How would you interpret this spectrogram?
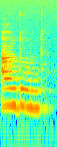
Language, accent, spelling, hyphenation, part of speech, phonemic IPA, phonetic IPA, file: Armenian, Eastern Armenian, անդունդ, ան‧դունդ, noun, /ɑnˈdund/, [ɑndúnd], Hy-անդունդ.ogg
- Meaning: abyss, precipice, chasm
